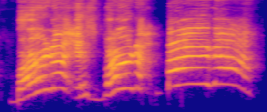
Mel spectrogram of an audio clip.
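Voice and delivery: high, loud greeting call; excited shout. Real, not acted. Greeting a viewer she recognizes, excited high shout. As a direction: call out to a friend with delight. Spotting a friend in chat.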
